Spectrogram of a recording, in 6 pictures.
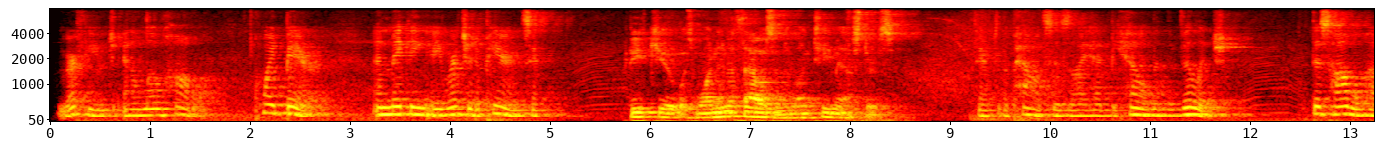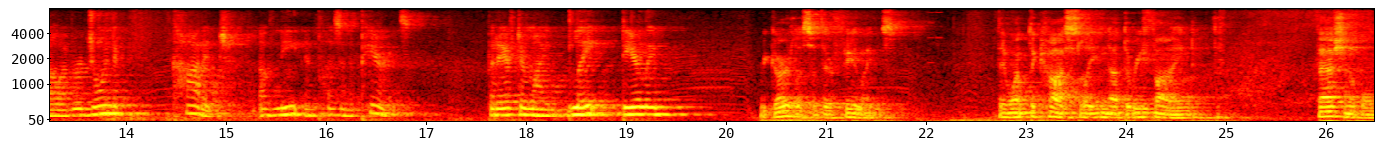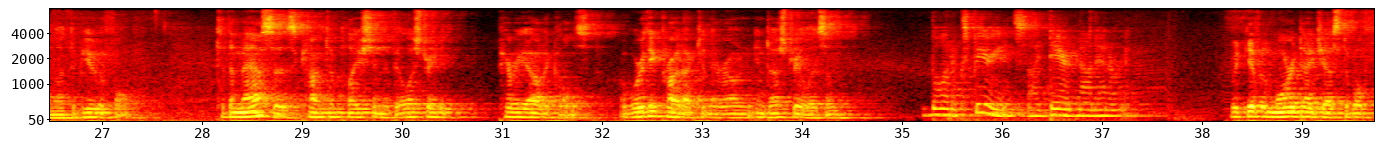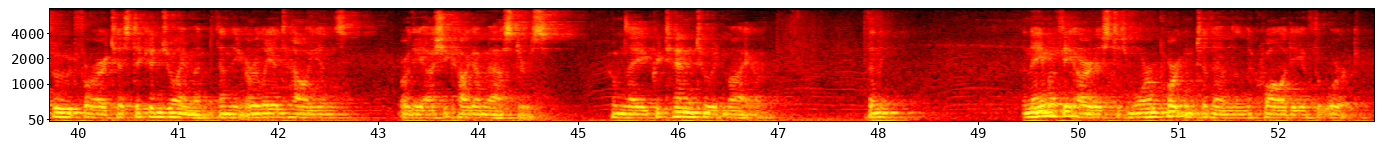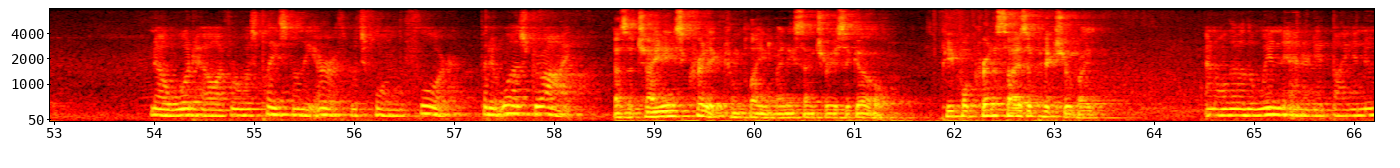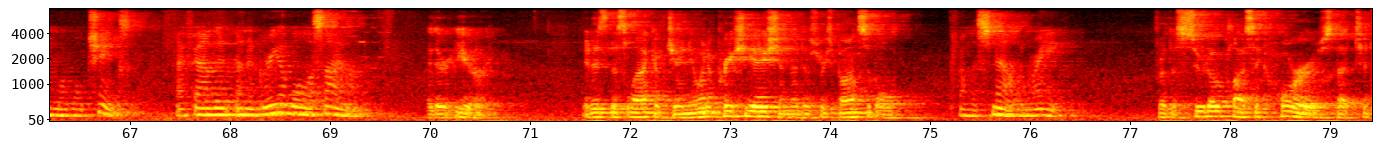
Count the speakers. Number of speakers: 2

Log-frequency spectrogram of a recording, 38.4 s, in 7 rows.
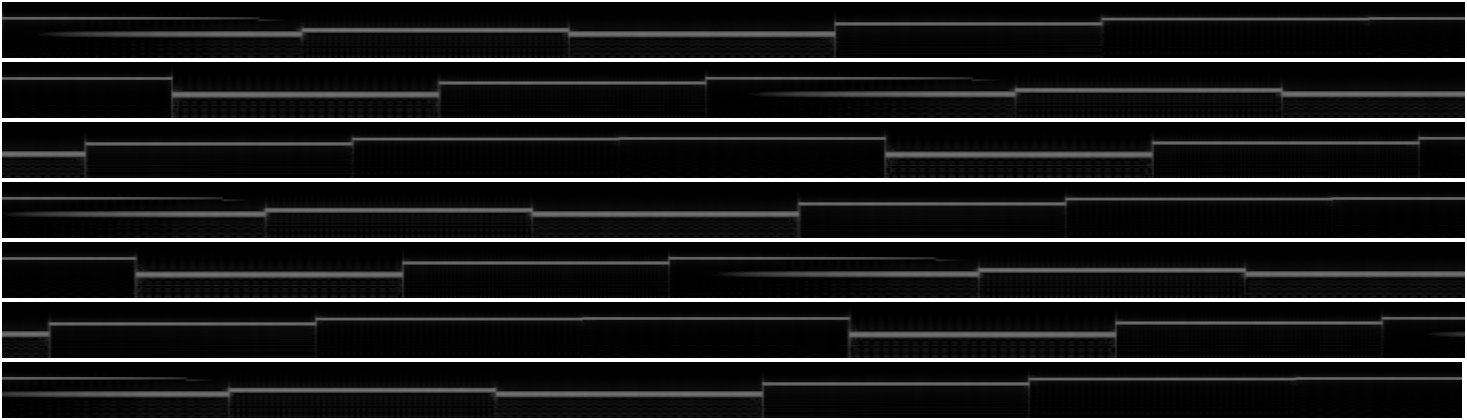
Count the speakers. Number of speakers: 0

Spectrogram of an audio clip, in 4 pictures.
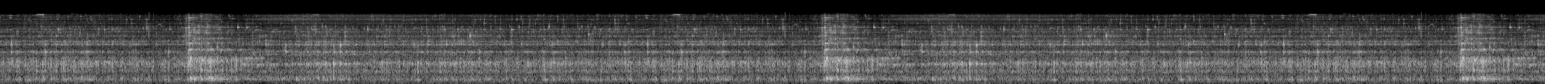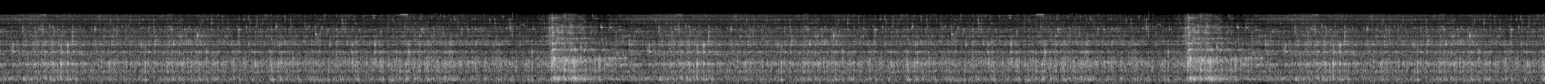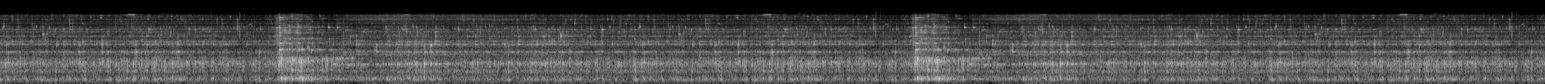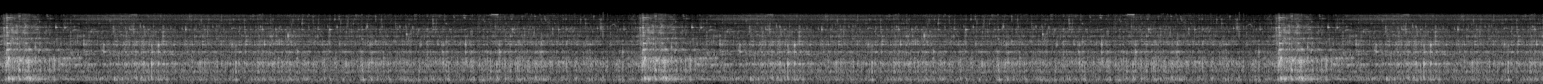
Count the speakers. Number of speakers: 0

